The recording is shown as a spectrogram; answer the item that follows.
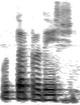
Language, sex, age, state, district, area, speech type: Malayalam, female, 45-60, Kerala, Wayanad, rural, spontaneous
